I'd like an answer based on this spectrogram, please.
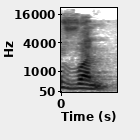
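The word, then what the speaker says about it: one: next देखिए वन, अब ओ नहीं देखना आपने, ओ की प्रोनाउंसिएशन क्या है, व, तो क्या लगाएंगे आप यहाँ पे,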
